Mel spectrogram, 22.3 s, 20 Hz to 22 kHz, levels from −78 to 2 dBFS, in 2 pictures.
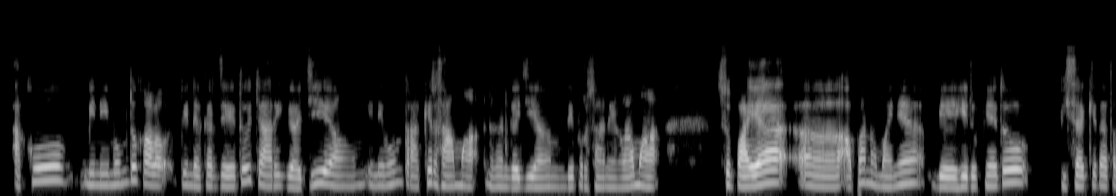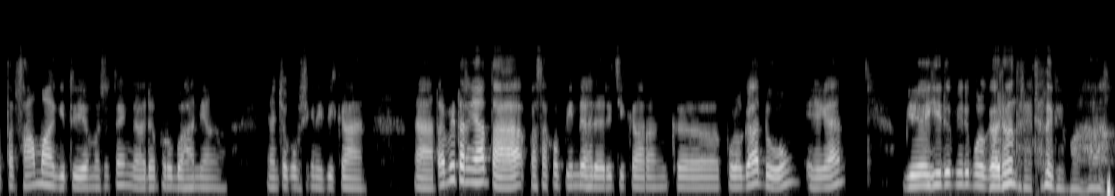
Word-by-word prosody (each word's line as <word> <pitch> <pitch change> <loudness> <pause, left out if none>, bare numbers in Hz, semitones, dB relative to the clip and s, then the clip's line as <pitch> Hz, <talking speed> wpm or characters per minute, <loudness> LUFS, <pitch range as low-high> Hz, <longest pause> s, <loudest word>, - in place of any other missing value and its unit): aku 265 +2 0 0.2
minimum 195 +2 -7
tuh - - +1
kalo 190 -3 +1
pindah 190 -3 -6
kerja 180 -1 -5
itu 245 - -4
cari 185 -2 -2
gaji 190 +7 -2
yang 180 +1 -8
minimum 195 +2 -9
terakhir 200 +5 -5
sama 180 -1 -2
dengan 175 -1 -9
gaji 160 +1 -2
yang 165 +1 -5 0.2
di 165 - -4
perusahaan 165 -1 -10
yang 160 0 -10
lama 170 0 -1 0.6
supaya, 195 +5 +6
eee, 175 -3 -1
apa 230 - -4
namanya 200 +5 -4
biaya 165 -3 0
hidupnya 170 +2 -3
itu 235 +1 +2 0.3
bisa 175 +1 -3
kita 185 -2 -6
tetap 180 0 -8
sama 195 +2 +3
gitu 170 0 -5
ya 165 - +3
maksudnya 175 +4 -6
gak 160 -2 -3
ada - - -4
perubahan 165 -1 -3
yang 160 0 -7 0.5
yang 160 -2 -7
cukup 170 -1 -3
signifikan. 160 -2 -3 0.6
Nah, 155 -1 +4
tapi 210 - +2
ternyata 230 -9 +8
pas 175 0 -6
aku 190 0 -5
pindah 180 -1 0
dari 170 -1 +1
Cikarang 165 -1 -4
ke 160 -1 -2
Pulo 170 0 0
Gadung, 200 +2 +2
ya 160 -2 -2
kan 180 +6 +3 0.6
biaya 180 +2 +7
hidupnya 205 +1 +2
di - - -16
Pulo 185 -1 +4
Gadung 180 +5 +8
ternyata 160 +3 -8
lebih 155 -6 -2
mahal. 145 +1 -6
180 Hz, 165 wpm, -23 LUFS, 165-195 Hz, 0.6 s, ternyata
